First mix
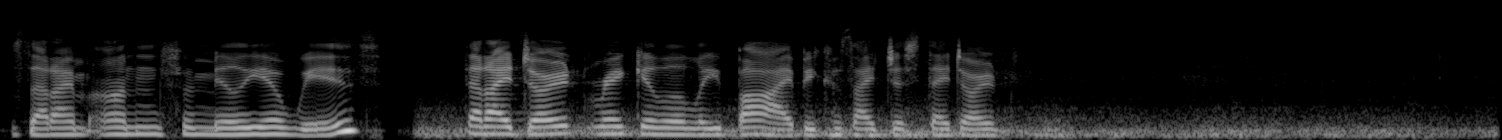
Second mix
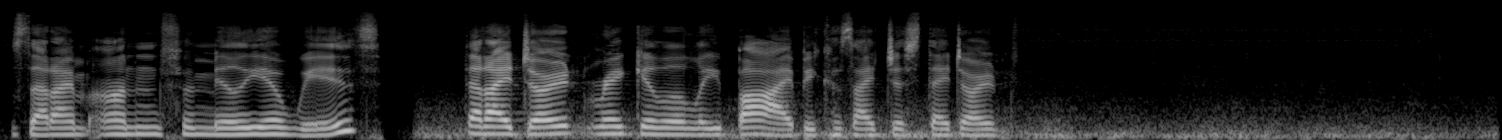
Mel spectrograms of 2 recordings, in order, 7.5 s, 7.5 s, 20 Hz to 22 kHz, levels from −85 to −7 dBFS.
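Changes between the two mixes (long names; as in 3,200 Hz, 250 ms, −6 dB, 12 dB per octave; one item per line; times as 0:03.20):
speech +4.0 dB
master: remove loudspeaker in its box 180–4,900 Hz, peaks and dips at 180 Hz +5 dB, 290 Hz +10 dB, 1,100 Hz −6 dB, 1,600 Hz −7 dB, 2,300 Hz +4 dB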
